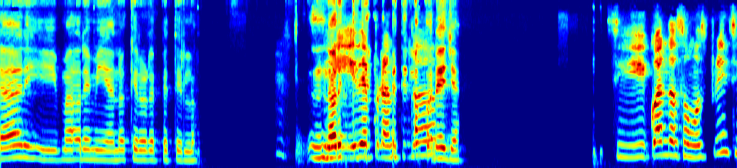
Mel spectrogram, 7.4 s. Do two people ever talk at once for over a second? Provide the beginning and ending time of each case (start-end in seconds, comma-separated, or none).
3.1-4.4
